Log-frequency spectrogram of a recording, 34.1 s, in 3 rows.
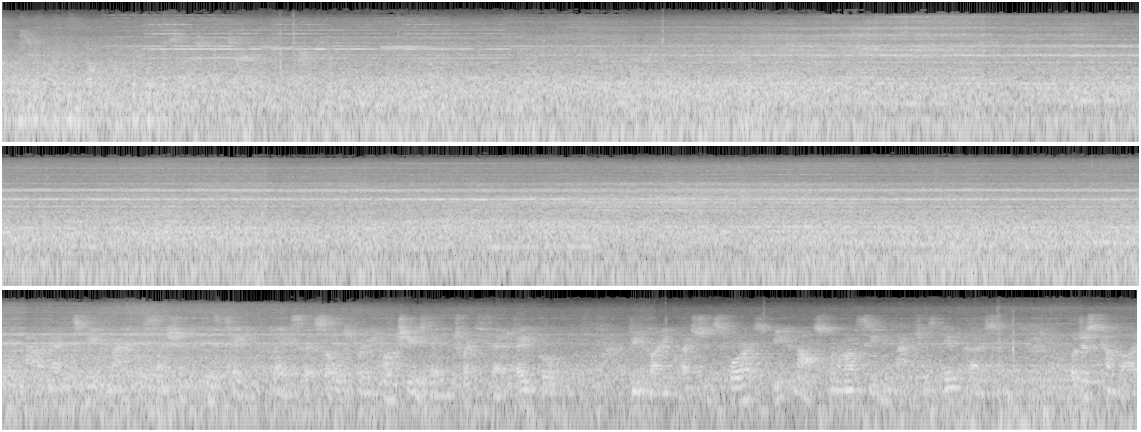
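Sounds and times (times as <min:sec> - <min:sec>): electric train rumbling: 0:00.0 - 0:34.0
high wheel squeal: 0:00.9 - 0:27.5.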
